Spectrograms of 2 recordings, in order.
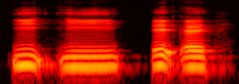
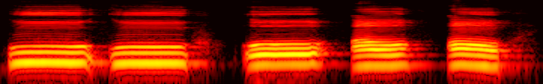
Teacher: जिन स्वरों के उच्चारण में ओठ वृत्तमुखी या गोलाकार होते हैं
